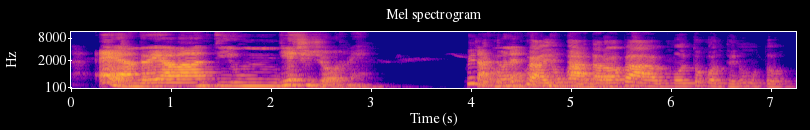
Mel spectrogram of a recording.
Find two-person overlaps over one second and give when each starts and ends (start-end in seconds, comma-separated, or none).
4.0-5.4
